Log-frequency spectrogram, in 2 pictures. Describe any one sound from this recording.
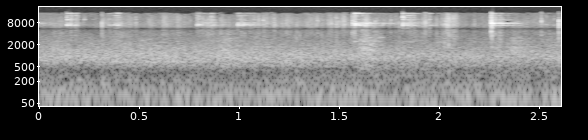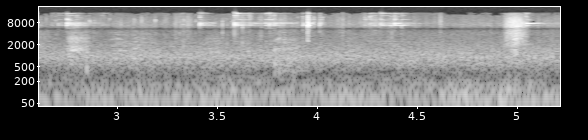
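A dog's paws patter on grass.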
